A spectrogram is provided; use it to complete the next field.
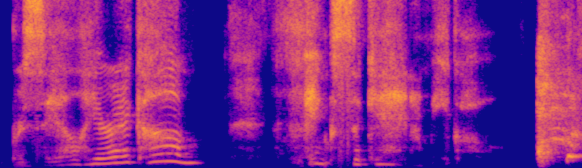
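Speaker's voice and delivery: low, soft, sibilant hissing snake voice. Narrator reads the escaping snake's parting words in a low hissing voice. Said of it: "a low hissing voice said".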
